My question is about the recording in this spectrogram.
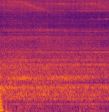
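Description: Bandsaw running with a steady hum as a thin strip of walnut is fed through the blade.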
